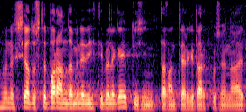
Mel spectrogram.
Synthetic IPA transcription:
ɤnːeksːe̞ɑd̪ust̪e̞pɑɾɑnd̪ɑmine̞t̪iht̪ipeːlekæjb̥̚kisiːnt̪ɑɡɑnt̪ˑjærɡ̥it̪ɑrkːˑuse̞nɑet̪

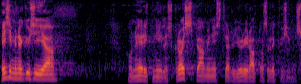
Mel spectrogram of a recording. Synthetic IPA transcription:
e̞s̬ʲimene̞kysʲijɑ | o̞ne̞ːɾikniːleskro̞sʲpe̞ɑminist̪e̞rjyɾiɾɑt̪ˑːoselekysʲimus

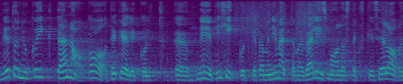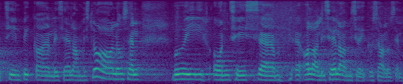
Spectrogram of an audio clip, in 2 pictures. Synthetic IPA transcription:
ne̞ːd̪̥o̞njukɤjkt̪ænɑ̰kɑːt̪e̞ɡ̥e̞likːˑult̪ˑː | ne̞ːd̪̥isikːˑud̪̥ke̞d̪̥ɑme̞nime̞t̪ːˑɑme̞vælʲismɑːlɑst̪e̞kske̞se̞lɑvɑd̪̥siːnpikːˑɑjɑlise̞e̞lɑmisloɑɑluse̞l | vɤjo̞nsiːs | ɑlɑlisee̞lɑmisɤjɡ̥useɑluse̞l

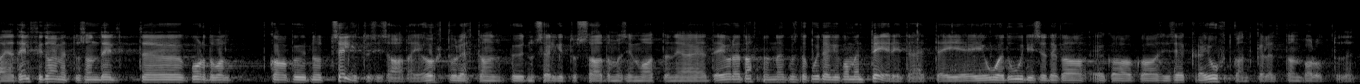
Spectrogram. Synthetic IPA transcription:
jɑt̪e̞lfˑit̪o̞jmet̪ːˑuso̞nt̪e̞jlt̪ko̞rd̪ovɑlt̪ | kɑpyːd̪nud̪̥se̞lɡ̥it̪ːˑusisɑ̰ːd̪̥ɑ̰jɑɤht̪ule̞ht̪o̞npyːd̪̥nud̪̥se̞lɡ̥it̪ːˑust̪sɑːd̪ɑmɑsinvɑːt̪ːˑɑnjɑet̪ːˑe̞jo̞le̞t̪ɑht̪nud̪næɡuse̞d̪̥ɑkujd̪̥ɑɡiko̞mːe̞nt̪ːe̞ːɾid̪̥ɑ̰e̞t̪ːe̞jejuːe̞d̪uːd̪ʲise̞d̪e̞ɡ̥ɑe̞̰ɡ̥ɑkɑsiːse̞krɑjuht̪̚kond̪ke̞lːe̞lt̪ːˑo̞npɑlut̪ːˑṵd̪̥e̞̰t̪ːˑ

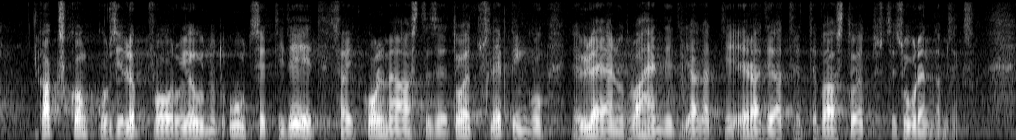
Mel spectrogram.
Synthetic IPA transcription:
kɑksko̞ŋkːursilɤ̞pːvo̞ːɾujɤwd̪̥nud̪̥uːt̪se̞t̪ːˑid̪̥e̞ːd̪̥sɑjd̪̥ko̞lme̞ɑːst̪ɑse̞t̪o̞e̞t̪ːˑu̥sle̞pːiŋɡ̥u | jɑ̰yle̞jæːnud̪̥vɑɦe̞nd̪id̪̥jɑɡɑt̪ːˑiʔe̞ɾɑt̪eɑt̪ˑrit̪ːˑe̞pɑːst̪o̞et̪ːˑu̥st̪e̞suːɾe̞nd̪̥ɑ̰mise̞̰ks

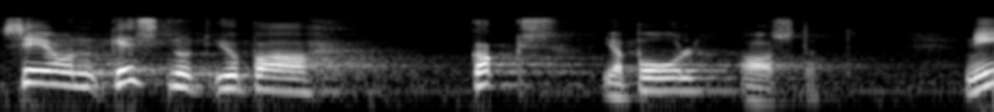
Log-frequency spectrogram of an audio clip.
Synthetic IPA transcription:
se̞ːo̞nke̞st̪nud̪̥jub̥ɑ | kɑksjɑpo̞ːlɑ̰ːst̪ɑt̪ːˑ | niː

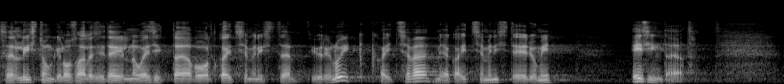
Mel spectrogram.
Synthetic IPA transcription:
se̞list̪uŋɡilo̞sɑle̞sid̪̥e̞ːlnəwe̞sʲit̪ːˑɑjɑpo̞ːlt̪kɑjt̪seminist̪eɾjy̰ːɾilujkkɑjt̪sevæːjɑkɑ̰jt̪seminist̪e̞ːɾjumi | e̞sʲind̪̥ɑ̰jɑ̰d̪̥

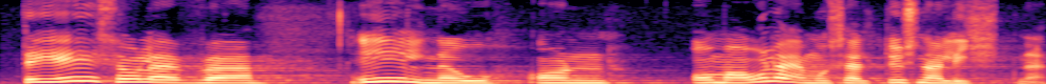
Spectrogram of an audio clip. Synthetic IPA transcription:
t̪e̞jeeːso̞lev | e̞ːlnɤwo̞no̞mɑo̞le̞muse̞lt̪ːˑysnɑliht̪nḛ

